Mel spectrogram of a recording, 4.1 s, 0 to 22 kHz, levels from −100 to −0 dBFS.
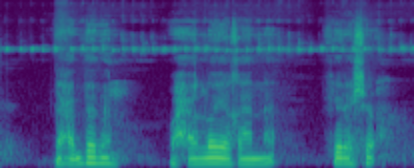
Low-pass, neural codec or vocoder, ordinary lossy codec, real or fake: none; none; none; real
